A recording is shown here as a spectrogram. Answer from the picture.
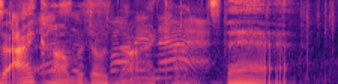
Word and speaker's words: Eikons: They're called icons.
